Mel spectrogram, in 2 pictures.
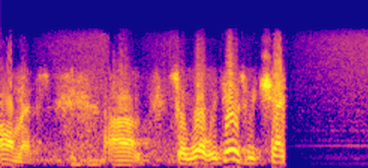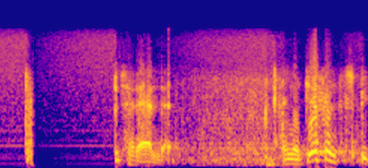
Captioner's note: audio cutting in/out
